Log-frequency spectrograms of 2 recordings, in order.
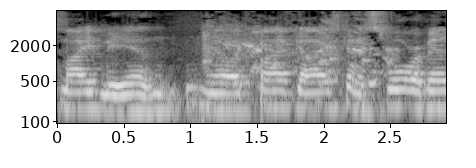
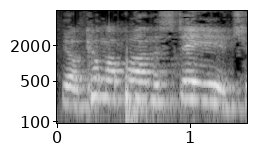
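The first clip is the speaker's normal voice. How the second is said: preacher calling up; 7 semitones higher than usual. Retold or imitated. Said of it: "He's like".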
